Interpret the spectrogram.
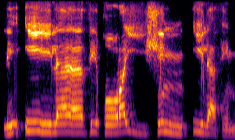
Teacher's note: في الوصل مد اللين لا مد فيه لا يوجد مد أما العرض للسكون يوجد مد حركتين فقط أما عند الوقف مد اللين ومد العارض للسكون سواء حركتين أو أربعة أو ستة فقط هذا هو الفرق.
